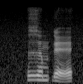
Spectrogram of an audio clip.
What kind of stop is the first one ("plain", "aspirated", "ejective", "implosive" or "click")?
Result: implosive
